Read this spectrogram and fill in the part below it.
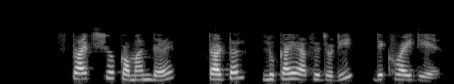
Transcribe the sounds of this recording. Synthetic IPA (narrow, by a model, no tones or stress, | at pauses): spɹajksokɔmandɛ | ʈaɹʈəlːukajasɛzodi | dekʰuwajdiɛ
